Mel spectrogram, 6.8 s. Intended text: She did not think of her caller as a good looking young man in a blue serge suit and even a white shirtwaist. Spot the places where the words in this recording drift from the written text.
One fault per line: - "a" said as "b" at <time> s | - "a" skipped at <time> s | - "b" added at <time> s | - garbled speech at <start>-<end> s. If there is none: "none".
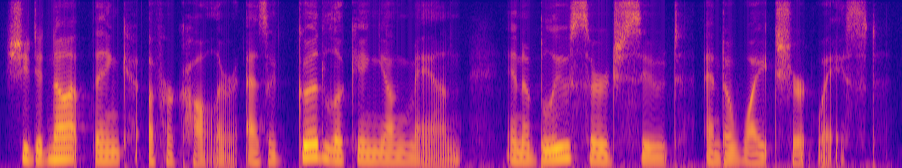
- "even" skipped at 5.4 s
